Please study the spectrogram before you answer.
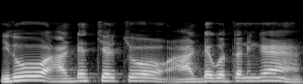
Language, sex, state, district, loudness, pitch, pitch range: Kannada, male, Karnataka, Chamarajanagar, -14 LUFS, 160 Hz, 135-165 Hz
